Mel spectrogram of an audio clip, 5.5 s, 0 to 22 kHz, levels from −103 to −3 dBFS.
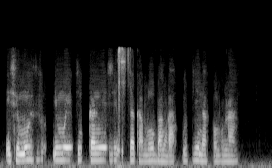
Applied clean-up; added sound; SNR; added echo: neural diffusion model UNIVERSE++.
